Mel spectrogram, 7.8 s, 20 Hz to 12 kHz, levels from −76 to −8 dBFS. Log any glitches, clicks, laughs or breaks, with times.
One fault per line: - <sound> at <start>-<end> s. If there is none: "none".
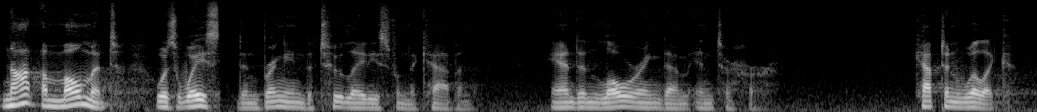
- dropout at 1.6-1.8 s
